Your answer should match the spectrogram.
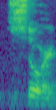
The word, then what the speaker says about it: sword: ring wreck right and SW words where you only hear the S sound answer sword take a look at these words in practice 76.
